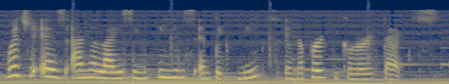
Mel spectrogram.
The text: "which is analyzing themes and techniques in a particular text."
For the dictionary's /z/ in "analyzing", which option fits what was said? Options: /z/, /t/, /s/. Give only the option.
/s/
